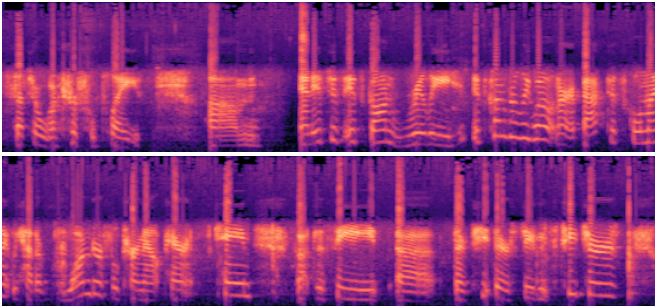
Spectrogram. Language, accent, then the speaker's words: English; Utah, United States; Well, I'm originally from Utah County, and so my family's up there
